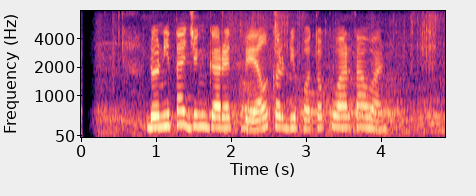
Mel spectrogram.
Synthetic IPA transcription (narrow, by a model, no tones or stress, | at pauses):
donit̪ad͡ʒɨŋɡaɾɛt̪̚bɛlkɨrdipɔt̪ɔkuwart̪awan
